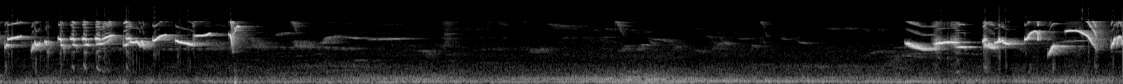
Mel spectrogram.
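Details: Oriental magpie-robin song used for training and for baiting other magpie-robins to respond. Rapid twittering and whistled phrases open the clip, followed by a long quiet stretch with faint background hiss, then a fresh burst of sharp rising whistles.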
